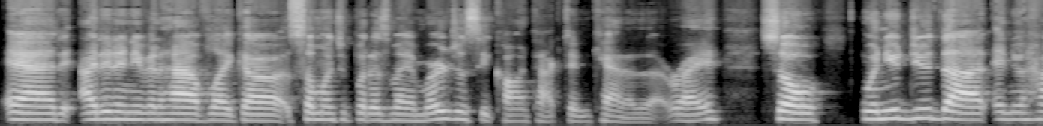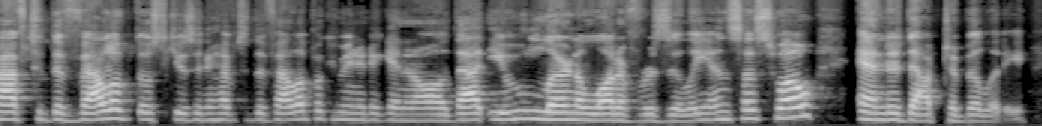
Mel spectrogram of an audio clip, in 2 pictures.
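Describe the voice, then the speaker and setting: A woman's voice: medium pitch, a little fast, hardly any pauses. A woman hosting a podcast, asking long rambling questions in a chatty way and saying "like" often. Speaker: podcast host. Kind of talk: interview questions, casual chat.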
